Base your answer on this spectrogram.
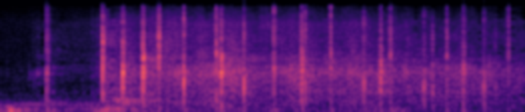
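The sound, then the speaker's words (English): A small group, apparently media people, claps at a press conference introducing Travis Hunter, with sharp, irregular hand claps starting sparse and quickly building into steady, moderate applause that continues to the end. No one speaks. “I assume that's one of those deals where they brought down the whole organization and they're sitting there clapping in the press conference.”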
